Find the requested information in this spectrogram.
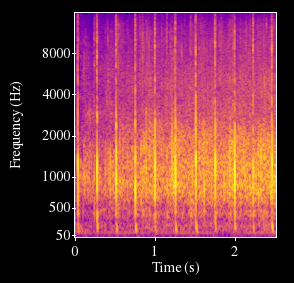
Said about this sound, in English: Psalms 47 verse 1 in the New King James Version. He says, now clap your hands, all you people. Shout to God with a voice of triumph. Clap your hands.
